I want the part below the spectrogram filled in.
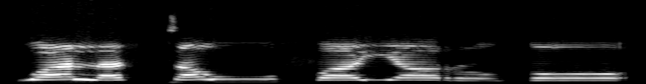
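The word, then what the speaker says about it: وَلَسَوْفَ يَرْضَىٰ: Wala sawfa yarda. Sekali lagi. Wala sawfa yarda. Ya. Huruf sinnya sedikit ditampilkan Bun. Wala saufa yarda.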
